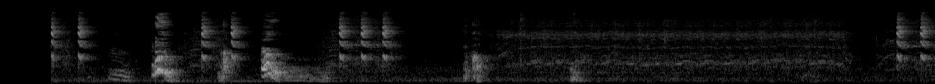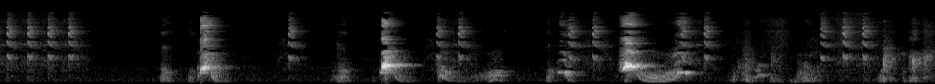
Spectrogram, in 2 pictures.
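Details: Yamada, a pet pug, facing off against a capybara indoors, filmed on an iPhone 4S: short sharp barks in irregular bursts, with a steady whining hum through the middle.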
